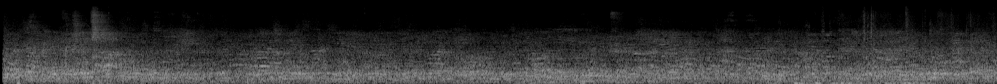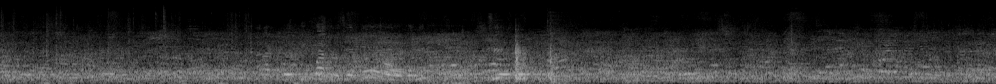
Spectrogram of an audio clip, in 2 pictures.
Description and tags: Crowded shopping mall
Recorded with Zoom H1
